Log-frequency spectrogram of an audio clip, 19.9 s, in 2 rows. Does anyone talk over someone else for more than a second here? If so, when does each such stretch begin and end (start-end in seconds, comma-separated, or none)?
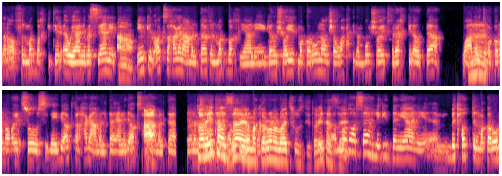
13.8-15.2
